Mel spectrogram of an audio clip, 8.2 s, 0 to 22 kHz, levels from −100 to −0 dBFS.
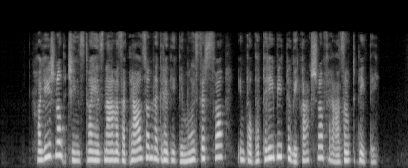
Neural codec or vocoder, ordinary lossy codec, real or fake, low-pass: autoencoder, 22.05 kHz, a latent of 192 numbers a frame, VITS, trained on one speaker; AAC, 48 kbps; fake; 9.9 kHz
